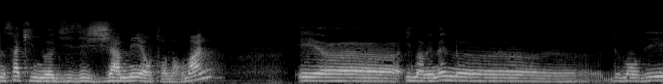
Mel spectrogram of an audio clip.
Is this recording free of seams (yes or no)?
yes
